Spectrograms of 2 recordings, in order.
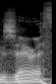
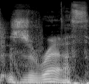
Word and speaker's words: Xerath: was surprisingly hard because I have been pronouncing Xerath as Xerath for half a decade now. I thought that's how it was pronounced, but that's not what Azir says.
